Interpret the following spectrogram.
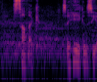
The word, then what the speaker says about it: Southwark: So Southwark, it's spelled like Southwark, but always pronounced Southwark.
